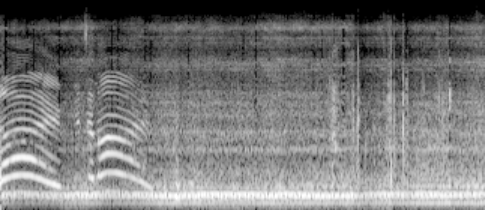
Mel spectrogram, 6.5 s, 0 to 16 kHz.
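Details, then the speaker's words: Nissan 240SX fitted with RB25DET straight-six, first start after swap, no coolant in radiator so run only briefly; smooth, steady idle hum at one even pitch, no misses or knocks, running cleanly — normal idle. "as you can hear it is running let it run for air too long because I don't have any coolant or anything like that in the radiator"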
